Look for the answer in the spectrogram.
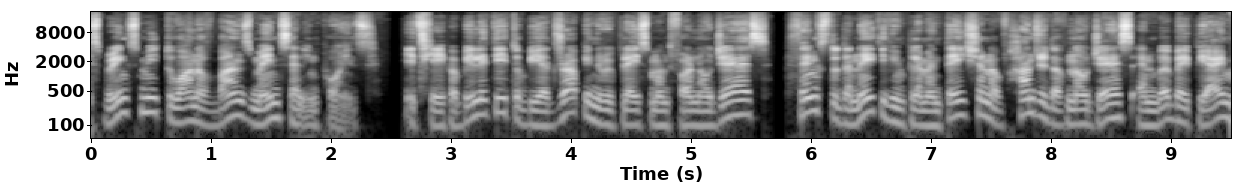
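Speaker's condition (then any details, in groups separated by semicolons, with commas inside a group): No condition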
